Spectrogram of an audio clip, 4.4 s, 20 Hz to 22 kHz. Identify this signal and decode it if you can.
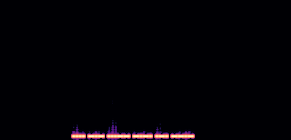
Morse code, heard as a keyed tone, about 48 wpm, 700 Hz. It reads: HK3CRQ
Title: DXCC-100 Call Signs - 6 Characters - 50wpm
